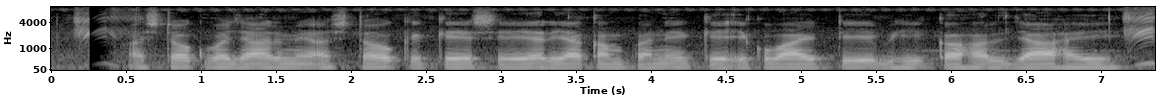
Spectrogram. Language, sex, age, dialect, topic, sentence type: Magahi, male, 18-24, Central/Standard, banking, statement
